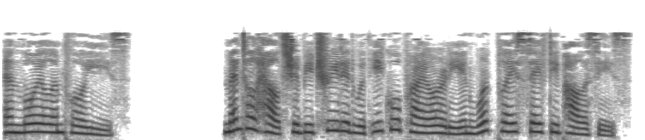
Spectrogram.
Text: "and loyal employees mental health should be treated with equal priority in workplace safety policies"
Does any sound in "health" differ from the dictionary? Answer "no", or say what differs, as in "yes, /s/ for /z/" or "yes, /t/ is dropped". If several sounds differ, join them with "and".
no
